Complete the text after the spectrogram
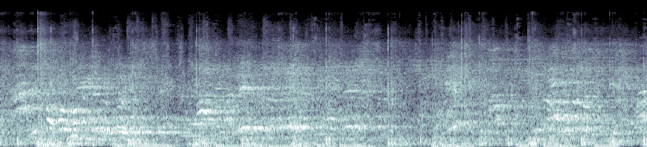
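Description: Teenage boys talk and call out in a large echoing hall.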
